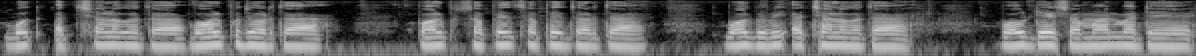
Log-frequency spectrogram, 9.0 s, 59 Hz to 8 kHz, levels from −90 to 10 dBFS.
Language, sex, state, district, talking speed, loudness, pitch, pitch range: Bhojpuri, male, Uttar Pradesh, Deoria, 135 wpm, -17 LUFS, 150 Hz, 140-155 Hz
